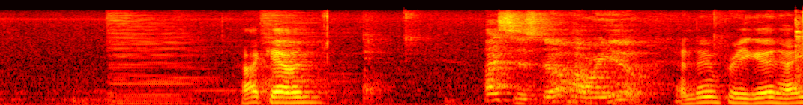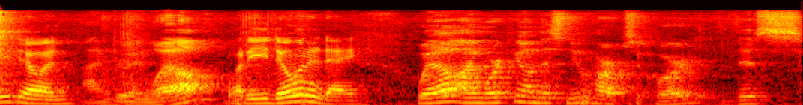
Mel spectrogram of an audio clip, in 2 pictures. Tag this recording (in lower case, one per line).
speech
